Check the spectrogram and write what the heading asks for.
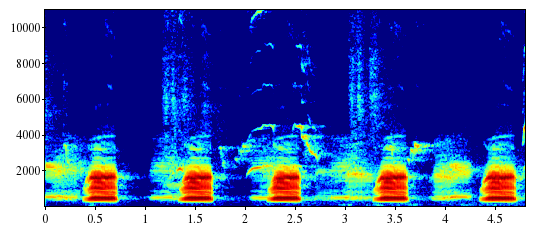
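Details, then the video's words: Pond frog in a rural village setting giving a steady series of six rich, buzzy croaks at about one per second, each short and even, with quieter background noises between the calls. "Frog makes sound in aesthetic nature."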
